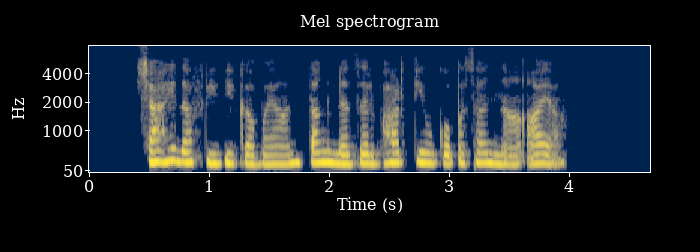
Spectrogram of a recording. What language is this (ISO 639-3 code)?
urd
